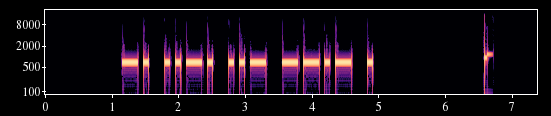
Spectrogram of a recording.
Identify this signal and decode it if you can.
Morse code, heard as a keyed tone, about 15 wpm, 700 Hz. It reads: NFUQE
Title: Code Groups - 5 Letter:Numbers - 15wpm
